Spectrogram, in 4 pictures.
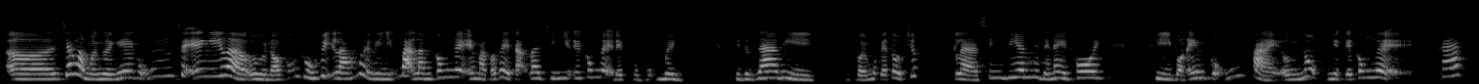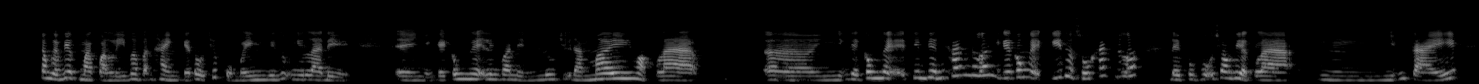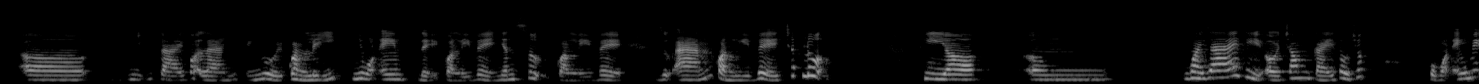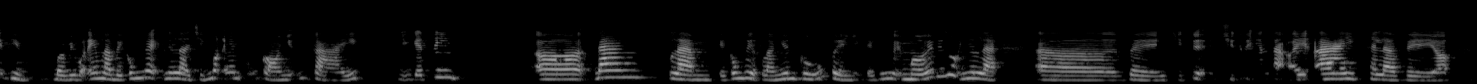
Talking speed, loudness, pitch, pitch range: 225 wpm, -34 LUFS, 245 Hz, 210-295 Hz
